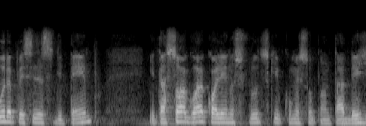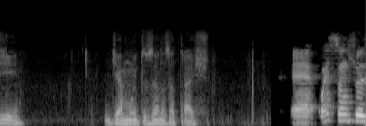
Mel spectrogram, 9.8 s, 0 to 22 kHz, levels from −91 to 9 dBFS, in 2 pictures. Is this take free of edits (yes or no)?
no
